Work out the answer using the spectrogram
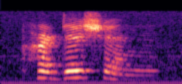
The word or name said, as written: perdition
